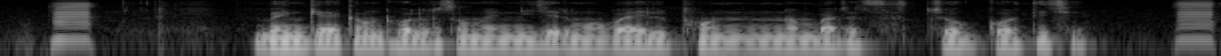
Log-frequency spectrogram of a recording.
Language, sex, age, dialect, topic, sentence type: Bengali, male, 18-24, Western, banking, statement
